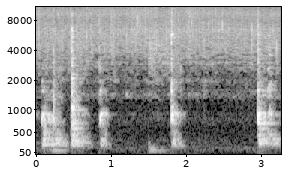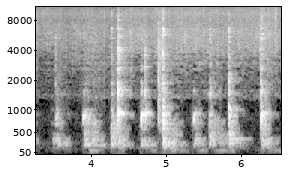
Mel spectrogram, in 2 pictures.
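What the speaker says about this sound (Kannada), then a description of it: "ಎಲ್ಲ ಬೆಳ್ಳುಳ್ಳಿ ಶುಂಠಿ ಎಲ್ಲ ಚೆನ್ನಾಗಿ ರೋಸ್ಟ್ ಆಗ್ತಿದೆಯಲ್ಲ, ಹೀಗೆ ಇದನ್ನು ಪೂರ್ತಿ ರೋಸ್ಟ್ ಆಗಬೇಕು" Capsicum, garlic and ginger stir-fried in a pan for chicken manchurian, with a quick run of spatula scrapes and clinks over a soft sizzle, close up.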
